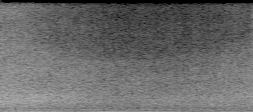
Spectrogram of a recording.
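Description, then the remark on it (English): A bus approaches through street traffic, its deep engine rumble and steady low hum holding constant over a broad wash of roadway noise, with no voices. “I think I see it. Is that it? Yep, here it comes.”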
